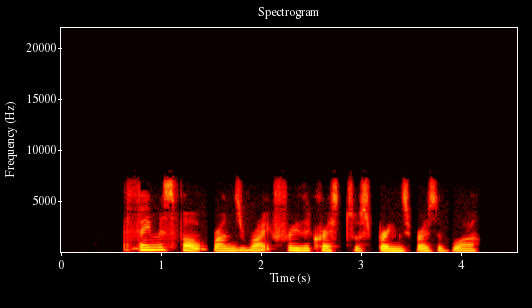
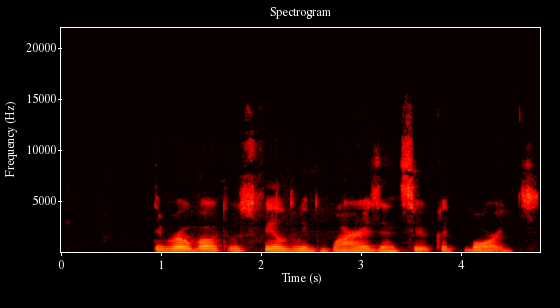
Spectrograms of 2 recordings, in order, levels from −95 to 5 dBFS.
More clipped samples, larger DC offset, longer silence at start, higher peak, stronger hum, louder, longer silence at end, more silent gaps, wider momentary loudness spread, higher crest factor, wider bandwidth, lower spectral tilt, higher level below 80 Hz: neither; neither; second, 0.65 s vs 0.95 s; first, -8 dBFS vs -22 dBFS; neither; first, -27 LUFS vs -41 LUFS; first, 0.4 s vs 0 s; neither; about the same, 10 LU vs 8 LU; about the same, 18 dB vs 20 dB; second, 7.6 kHz vs 14.5 kHz; about the same, -5 dB/octave vs -4.5 dB/octave; first, -72 dBFS vs -84 dBFS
